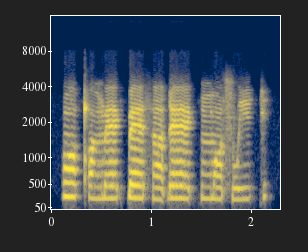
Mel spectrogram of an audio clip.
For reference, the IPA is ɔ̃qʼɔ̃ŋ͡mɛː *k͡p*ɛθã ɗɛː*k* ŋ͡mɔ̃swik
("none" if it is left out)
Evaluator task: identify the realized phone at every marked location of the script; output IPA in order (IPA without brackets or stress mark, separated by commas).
k͡p, k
